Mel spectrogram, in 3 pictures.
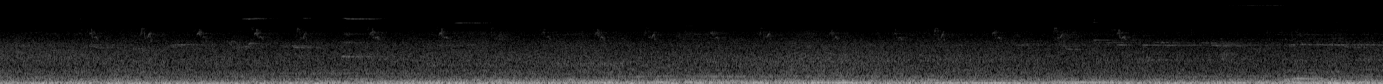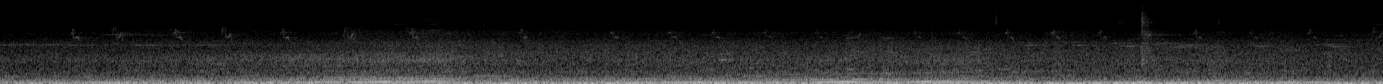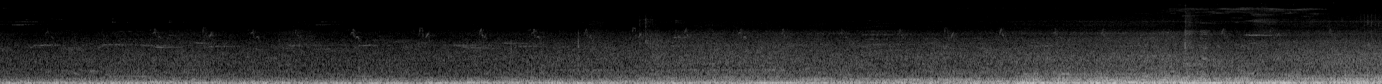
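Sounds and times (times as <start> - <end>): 
street ambience in Brazil: 0.0 - 41.4.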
